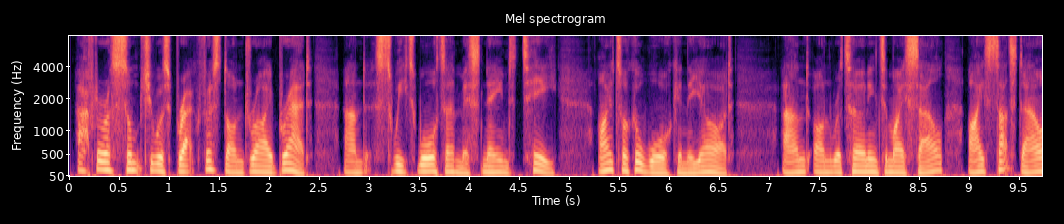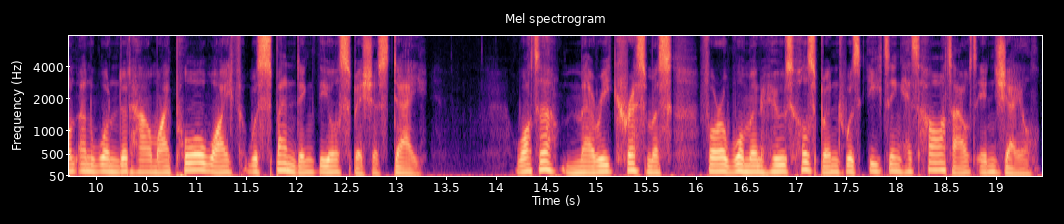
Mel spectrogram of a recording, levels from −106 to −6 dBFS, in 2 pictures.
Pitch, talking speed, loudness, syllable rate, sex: 130 Hz, 170 wpm, -20 LUFS, 4.5 syllables/s, male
